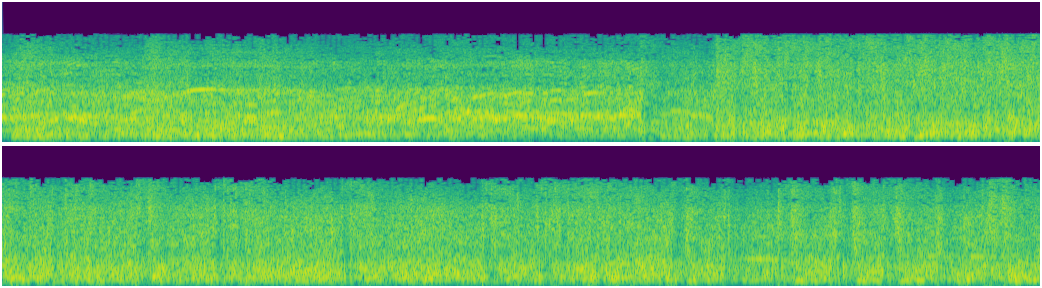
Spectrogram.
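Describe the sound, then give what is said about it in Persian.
Rapid bursts of gunfire crackle through a loud, chaotic street scene in Egypt during clashes at a mosque where hundreds of Islamists and Muslim Brotherhood members had taken refuge, the shots blending into a dense wall of crowd noise and shouting voices that never lets up. “پس از شنیده شدن تیراندازی‌ها، نیروهای ارتش با پرتاب گاز اشک‌آور وارد مسجد شدند و افراد داخل آن را بیرون آوردند.”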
